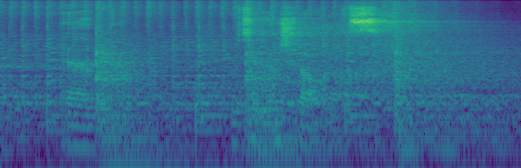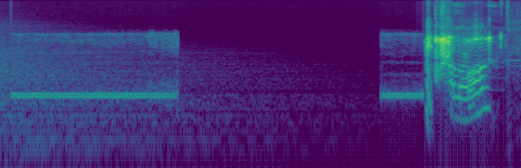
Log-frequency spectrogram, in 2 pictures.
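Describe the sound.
A telephone is dialed to place a call: a busy stretch of dialing tones gives way to a steady, mid-pitched ringing tone that stops, pauses in near silence and then sounds briefly again.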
